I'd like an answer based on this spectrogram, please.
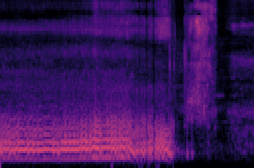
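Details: Bowie, a dog, gives a low pulsing growl for about two seconds that fades out, followed by a brief burst of higher rustling noise.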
